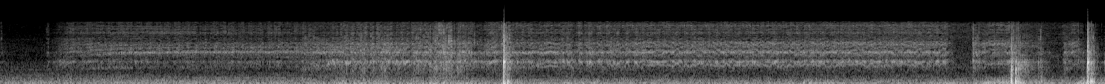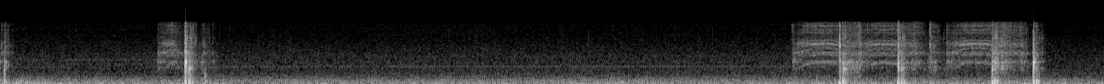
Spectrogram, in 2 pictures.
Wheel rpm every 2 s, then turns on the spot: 70, 110, 110, 130, 130, 30, 10, 0, 0, 50, 90.
none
